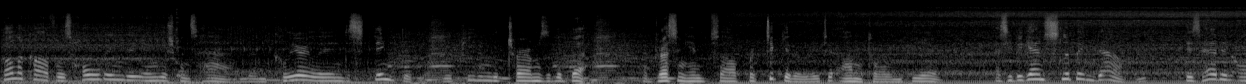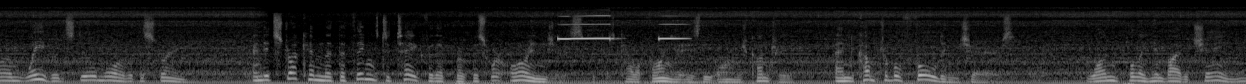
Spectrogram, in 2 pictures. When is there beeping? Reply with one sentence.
You can hear the beeping from 18.0 to 19.4 s.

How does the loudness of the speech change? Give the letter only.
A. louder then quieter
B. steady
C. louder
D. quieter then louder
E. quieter
B.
